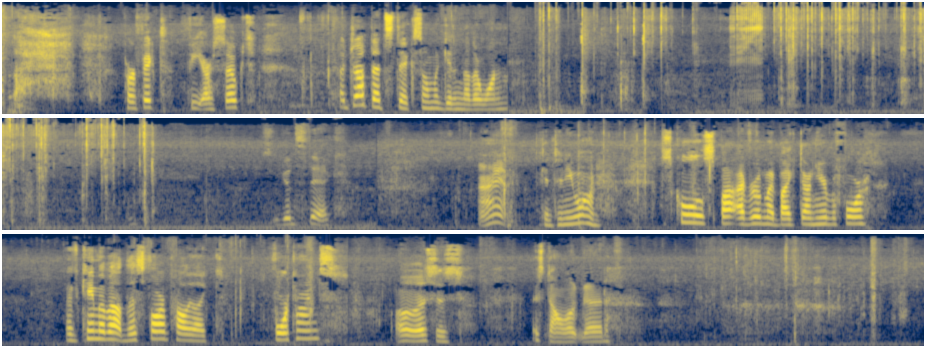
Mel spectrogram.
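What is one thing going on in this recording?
Footsteps crunch on dry leaves and rock.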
